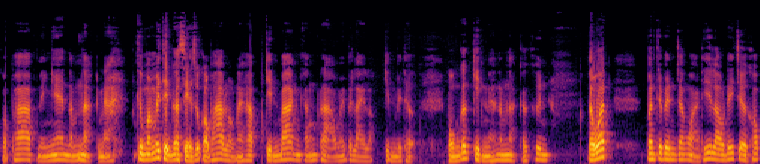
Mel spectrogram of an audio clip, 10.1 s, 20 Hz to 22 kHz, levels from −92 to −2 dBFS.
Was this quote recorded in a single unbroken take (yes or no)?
yes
